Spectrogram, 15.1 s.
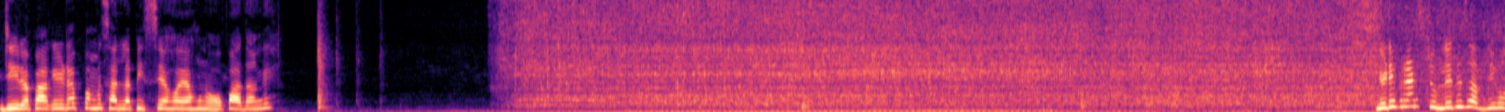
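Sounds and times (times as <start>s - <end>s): low hum: 4.0s - 15.0s
paste sizzling in hot oil: 4.9s - 15.0s.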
